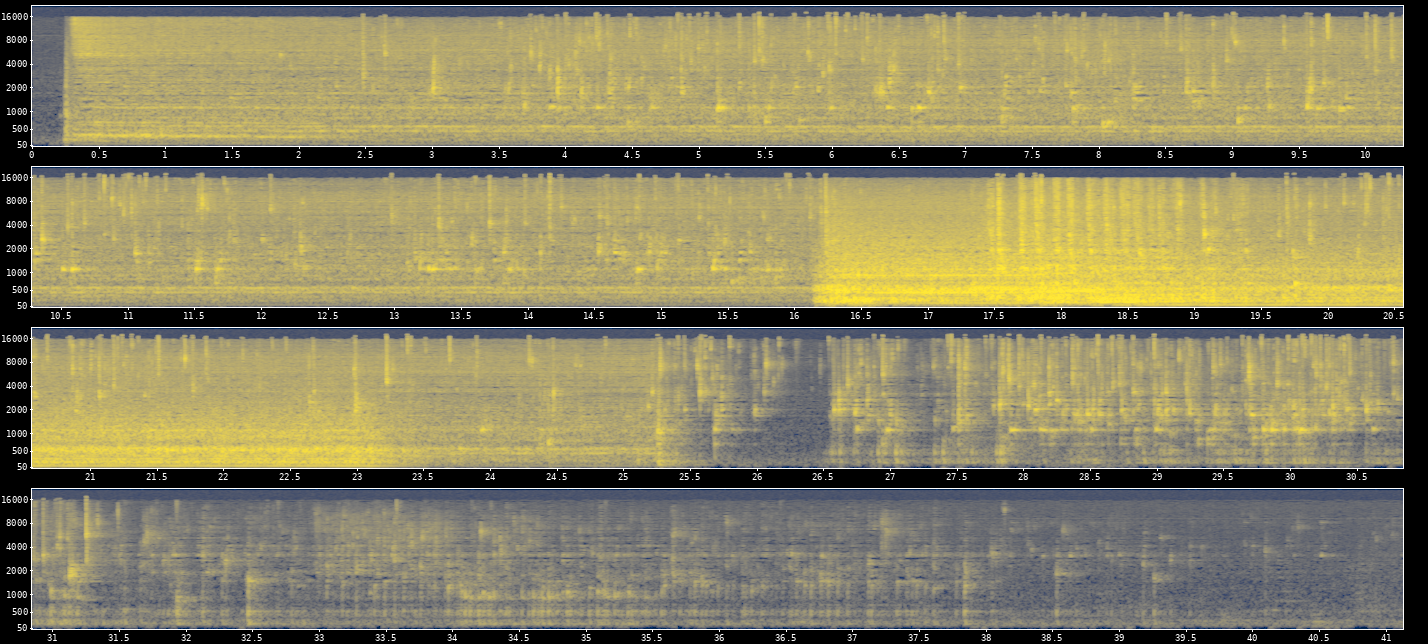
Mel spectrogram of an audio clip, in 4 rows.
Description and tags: WC-Chasse d'eau
A drive out of water from the toilet recorded on DAT (Tascam DAP-1) with a Sennheiser ME66 by G de Courtivron.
